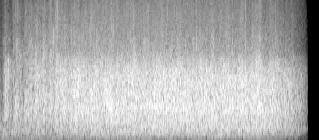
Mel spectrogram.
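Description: Audience applauding, building up over the first second or so and holding steady until it cuts off abruptly at the end.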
